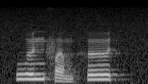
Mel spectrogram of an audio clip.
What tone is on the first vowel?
high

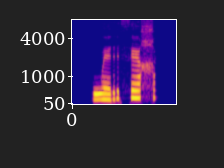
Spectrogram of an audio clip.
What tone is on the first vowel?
low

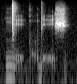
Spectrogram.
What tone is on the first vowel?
low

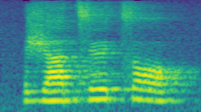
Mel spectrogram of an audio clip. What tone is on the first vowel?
rising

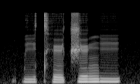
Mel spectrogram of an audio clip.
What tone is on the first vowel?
low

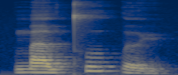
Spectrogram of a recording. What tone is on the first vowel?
low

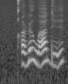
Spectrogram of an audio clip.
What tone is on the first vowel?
low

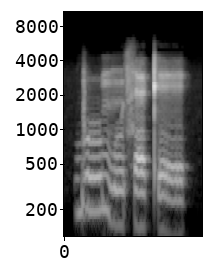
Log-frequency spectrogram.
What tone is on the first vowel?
high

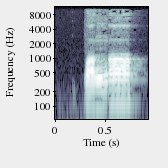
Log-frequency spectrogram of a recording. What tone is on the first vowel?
low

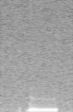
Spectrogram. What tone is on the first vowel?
high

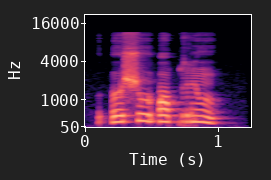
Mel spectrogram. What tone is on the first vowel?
rising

